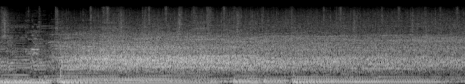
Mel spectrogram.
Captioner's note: crowd cheering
